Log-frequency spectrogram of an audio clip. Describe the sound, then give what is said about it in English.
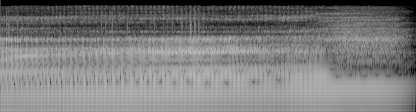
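A single synthetic horn note from a film score sustains as one loud, brassy, harmonically rich tone for about two seconds, holding steady without other instruments before fading out quickly. “it's literally not even really music. It's just like one synthetic horn sound, and it just sends chills through my body.”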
